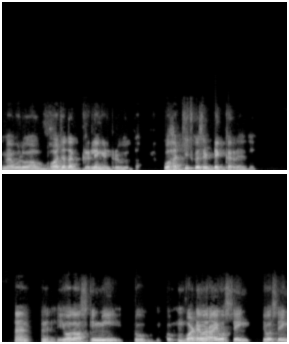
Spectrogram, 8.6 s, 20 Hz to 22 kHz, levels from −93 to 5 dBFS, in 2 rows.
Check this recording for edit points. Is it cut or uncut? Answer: uncut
